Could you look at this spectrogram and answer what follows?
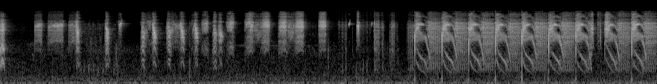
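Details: Superb lyrebird in Australia singing during its mating dance, each melody tied to its own moves: first scattered sharp clicks and chips, then a rapid steady series of quick downward-sweeping whistled notes.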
